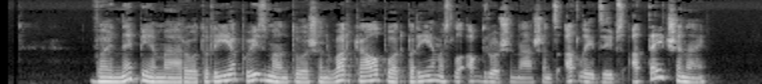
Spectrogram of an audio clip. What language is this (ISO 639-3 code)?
lav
